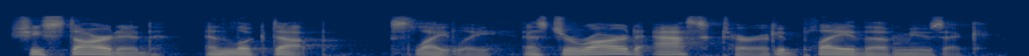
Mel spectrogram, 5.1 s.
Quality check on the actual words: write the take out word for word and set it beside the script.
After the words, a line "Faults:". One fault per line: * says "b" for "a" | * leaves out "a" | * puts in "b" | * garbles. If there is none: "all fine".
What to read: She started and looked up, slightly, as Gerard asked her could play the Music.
She started and looked up, slightly, as Gerard asked her could play the Music.
Faults:
all fine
